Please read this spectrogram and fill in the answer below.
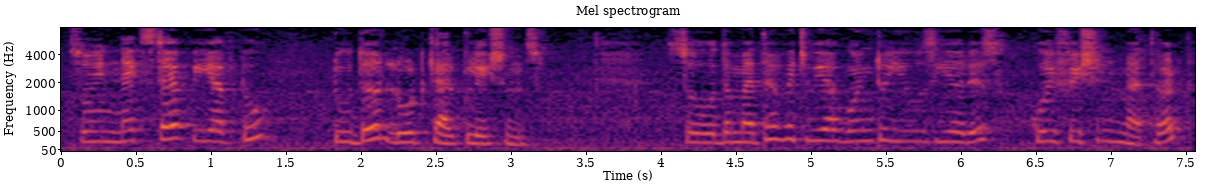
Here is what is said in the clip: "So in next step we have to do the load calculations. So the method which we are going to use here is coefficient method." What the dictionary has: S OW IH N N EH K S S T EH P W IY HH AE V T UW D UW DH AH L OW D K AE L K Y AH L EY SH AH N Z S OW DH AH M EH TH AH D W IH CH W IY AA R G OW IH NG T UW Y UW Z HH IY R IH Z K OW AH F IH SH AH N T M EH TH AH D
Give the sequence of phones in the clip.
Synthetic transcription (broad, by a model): S OW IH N N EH K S S T EH P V IY HH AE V T UW D UW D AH L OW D K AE L K Y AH L EY SH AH N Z S OW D AH M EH T AH D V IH CH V IY AA R G OW IH NG T UW Y UW Z HH IY R IH Z K OW AH F IH SH AH N T M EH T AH D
